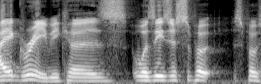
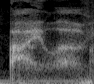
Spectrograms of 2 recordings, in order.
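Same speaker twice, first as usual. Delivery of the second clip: faint breathy whisper; creepy whisper of love; 20 dB quieter, faster than usual. Retold or imitated. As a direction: breathe it out with almost no voice. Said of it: "because he said".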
